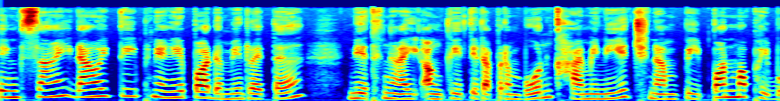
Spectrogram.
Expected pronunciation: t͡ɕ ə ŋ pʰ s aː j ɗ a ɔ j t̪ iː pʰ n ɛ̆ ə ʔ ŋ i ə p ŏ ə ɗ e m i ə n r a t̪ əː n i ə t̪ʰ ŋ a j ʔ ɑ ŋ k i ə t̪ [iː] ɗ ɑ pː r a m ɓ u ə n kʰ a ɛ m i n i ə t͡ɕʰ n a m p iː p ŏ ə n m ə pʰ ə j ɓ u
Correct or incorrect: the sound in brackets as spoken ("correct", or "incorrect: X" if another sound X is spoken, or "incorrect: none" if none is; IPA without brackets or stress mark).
correct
